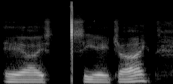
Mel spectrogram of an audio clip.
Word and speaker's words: Aichi: are known as or at least i pronounce them aichi targets it's aichi there are 20 targets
